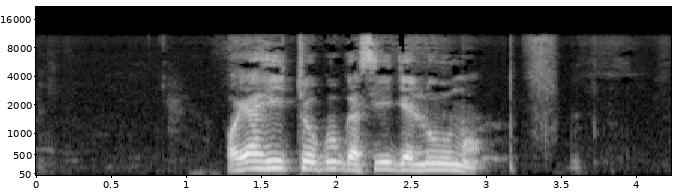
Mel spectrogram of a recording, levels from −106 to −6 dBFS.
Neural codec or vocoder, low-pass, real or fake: vocoder, 44.1 kHz, 128 mel bands every 256 samples, BigVGAN v2; 10.8 kHz; fake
